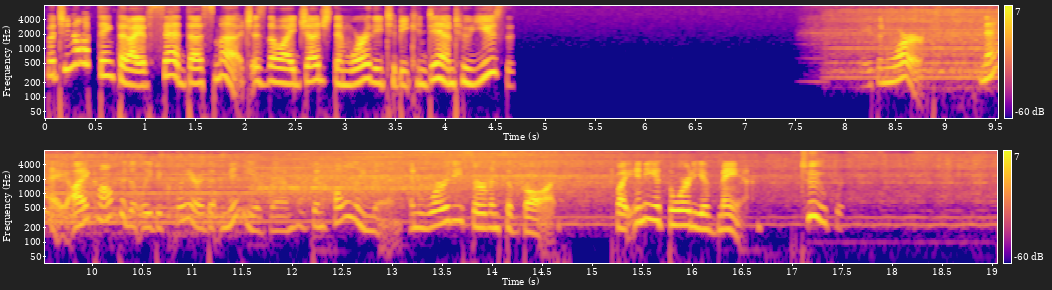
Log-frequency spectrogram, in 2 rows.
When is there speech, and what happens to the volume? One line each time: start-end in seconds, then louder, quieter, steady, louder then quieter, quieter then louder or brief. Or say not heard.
0.0-4.7 steady
8.2-17.5 quieter then louder.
